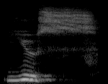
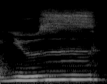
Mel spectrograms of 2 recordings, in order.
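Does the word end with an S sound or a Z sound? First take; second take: S sound; Z sound. First: The word ends with a hissing S sound. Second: The word ends with a buzzing Z sound. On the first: "com som de S no final" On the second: "com esse sonzinho de Z no final"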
